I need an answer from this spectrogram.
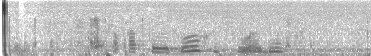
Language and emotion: Russian, sad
